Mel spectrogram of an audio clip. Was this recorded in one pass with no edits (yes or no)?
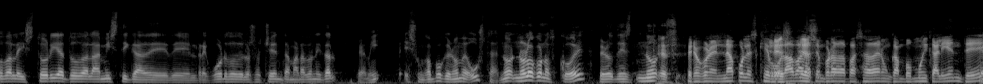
no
